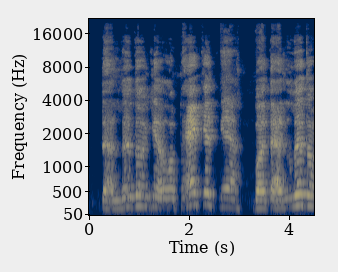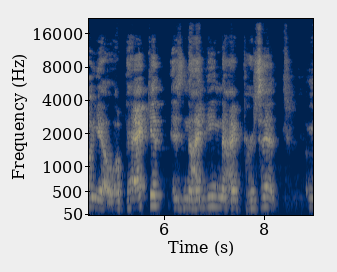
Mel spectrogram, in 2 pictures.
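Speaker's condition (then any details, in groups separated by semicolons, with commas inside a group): Acquired ataxia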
